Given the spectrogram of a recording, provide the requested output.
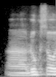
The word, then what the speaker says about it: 룩소르: 그래서 이쪽으로 쫙 도열해서 이렇게 쭉 이제 룩소 신전에 들어가는 이런 장소가 있고요. 여기서 조금 지금 룩소를 하고 되어 있는데 뭐 룩소라고 읽어도 상관없습니다.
